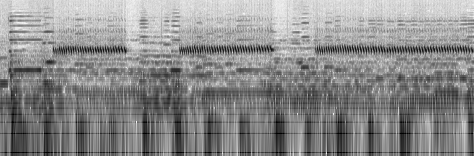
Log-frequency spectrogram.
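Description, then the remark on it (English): A person whistles to call a pet police dog, three long, steady, high-pitched notes, each held for about a second or more with short gaps between, over a busy, rumbling background. “Suppose you own a police dog. Here's the way you'd whistle to him.”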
